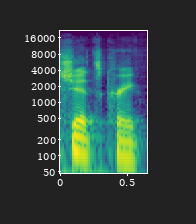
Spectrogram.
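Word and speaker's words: Schitt's Creek: good i've enjoyed it it's called shit's creek but it's spelled s-c-h-s-c so we're not cursing here yeah she was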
